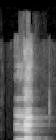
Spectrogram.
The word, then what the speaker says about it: looked: La K, looked. Ya tenemos la pronunciación de la D, que por este contexto se pronuncia como T. Looked.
